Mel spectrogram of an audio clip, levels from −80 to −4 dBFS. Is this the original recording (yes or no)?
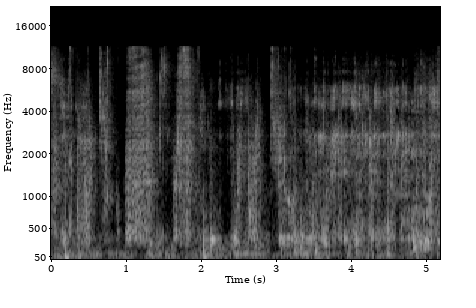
yes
